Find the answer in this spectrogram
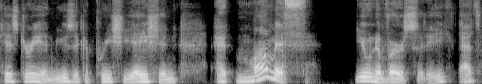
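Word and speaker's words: Monmouth University: He currently teaches jazz history, American music history, and music appreciation at Mammoth University. That's how he told me it's pronounced.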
